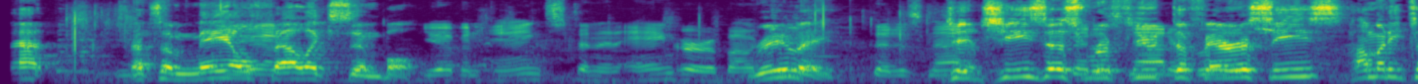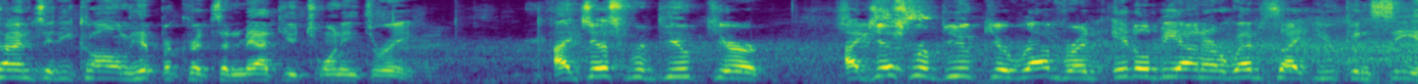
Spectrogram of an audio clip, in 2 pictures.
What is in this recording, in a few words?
preaching outside lutheran church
